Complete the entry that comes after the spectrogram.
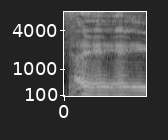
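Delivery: lightly voiced friendly passersby greeting; casual greeting imitation. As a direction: toss off a breezy hey, hey, hey like strangers walking in. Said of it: "It's, it's walking".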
